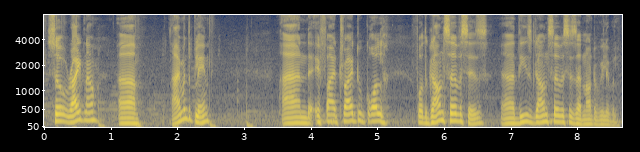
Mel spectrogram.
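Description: A man's voice: fairly high pitch, expressive, measured pace, faint music behind. A man hosting a tutorial, explaining things casually step by step and repeating simple instructions. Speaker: host of flight simulator tutorials.

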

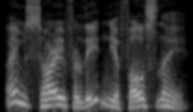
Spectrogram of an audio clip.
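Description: A man's voice: on the high side, very animated, fairly quick, creaky, a little mellow, slightly rough, no room sound, clean studio sound, heavily acted. A man voicing a frightened, remorseful male deserter in an audiobook, earnest and pleading. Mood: remorseful, grave.

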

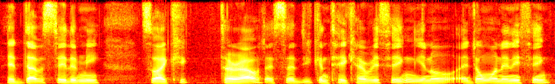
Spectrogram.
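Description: A man from Uganda in his fifties, telling his life story as a guest on a TV studio set, halting with many fillers and restarts. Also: medium pitch, level tone, warm tone, no echo. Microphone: lapel mic.

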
